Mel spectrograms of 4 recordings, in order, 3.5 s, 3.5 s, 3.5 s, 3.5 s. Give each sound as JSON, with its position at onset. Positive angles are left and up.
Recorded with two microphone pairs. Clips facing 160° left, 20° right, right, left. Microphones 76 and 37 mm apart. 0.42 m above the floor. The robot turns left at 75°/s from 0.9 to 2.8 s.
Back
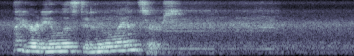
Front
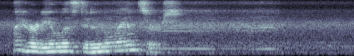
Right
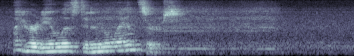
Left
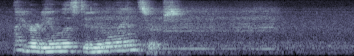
{"t": 0.1, "sound": "a man speaking", "azimuth_deg": -50, "distance_m": 1.1}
